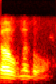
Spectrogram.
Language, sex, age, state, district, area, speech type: Bodo, male, 30-45, Assam, Chirang, urban, conversation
